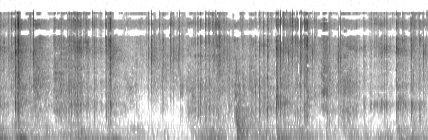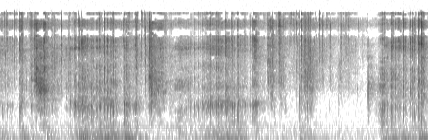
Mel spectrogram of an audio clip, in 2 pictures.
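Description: A metal utility blade shaves long curls from a solid, dry, pink rectangular soap bar held in the hands. Repeated dry, crackly scraping strokes rise and fall in waves, with a soft low rumble under bright, crisp flaking.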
